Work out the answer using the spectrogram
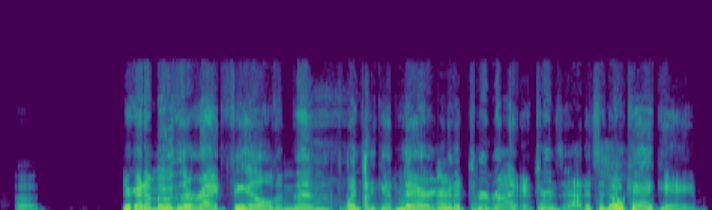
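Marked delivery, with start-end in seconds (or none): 1.2-6.9 very high, booming delivery with swooping pitch. Doing a requested impression of John Madden: John Madden impression. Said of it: "Madden impression. Here we go".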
